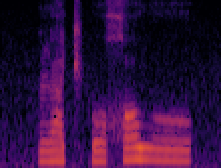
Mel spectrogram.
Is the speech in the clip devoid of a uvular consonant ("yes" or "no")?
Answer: no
